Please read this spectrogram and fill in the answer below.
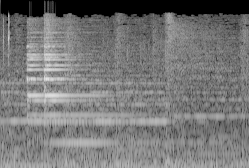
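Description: A bell chime struck about a quarter second in, ringing and fading over about a second and a half, over background music: the notification-bell sound effect of a subscribe-button animation.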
